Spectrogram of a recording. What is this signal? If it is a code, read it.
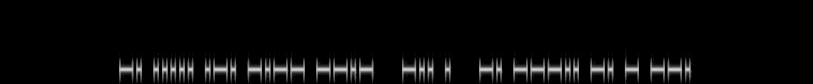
Morse code, heard as a keyed tone, about 28 wpm, 700 Hz. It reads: N5RYQ DE N8NTG
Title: USA Callsign DE Callsign - 5 Characters - 28wpm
